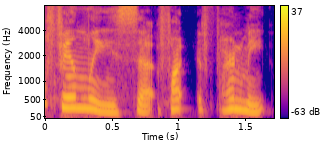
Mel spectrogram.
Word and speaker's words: Finley: It's Michelle Finley's, Finley's. I want to make sure I get her name correct. Finley is how it's pronounced.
